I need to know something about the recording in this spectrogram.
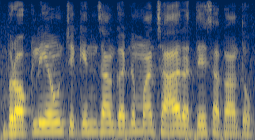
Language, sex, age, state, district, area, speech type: Sindhi, female, 45-60, Maharashtra, Thane, urban, read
